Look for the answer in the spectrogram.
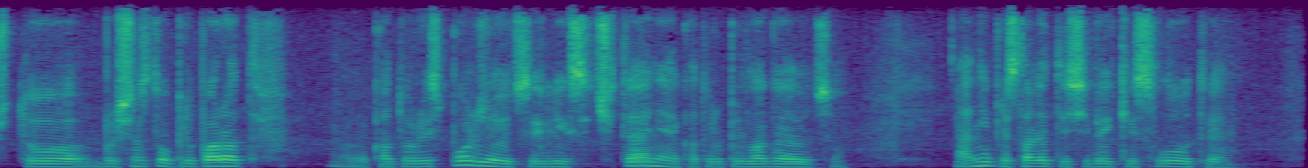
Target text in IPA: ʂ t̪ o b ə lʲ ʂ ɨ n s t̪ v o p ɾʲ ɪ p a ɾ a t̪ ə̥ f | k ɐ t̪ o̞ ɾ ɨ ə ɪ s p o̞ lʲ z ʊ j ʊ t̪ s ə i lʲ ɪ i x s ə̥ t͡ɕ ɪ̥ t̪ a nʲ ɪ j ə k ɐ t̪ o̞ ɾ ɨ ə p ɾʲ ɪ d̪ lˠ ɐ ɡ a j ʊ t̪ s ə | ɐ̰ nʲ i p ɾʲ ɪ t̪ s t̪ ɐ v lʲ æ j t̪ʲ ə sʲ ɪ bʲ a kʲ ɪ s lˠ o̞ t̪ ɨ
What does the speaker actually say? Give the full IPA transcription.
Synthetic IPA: ʂ t̪ o b ə lʲ ʂ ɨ n s t̪ v o p ɾʲ ɪ p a ɾ a t̪ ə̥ f | k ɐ t̪ o̞ ɾ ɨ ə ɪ s p o̞ lʲ z ʊ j ʊ t̪ s ə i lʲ ɪ i x s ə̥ t͡ɕ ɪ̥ t̪ a nʲ ɪ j ə k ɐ t̪ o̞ ɾ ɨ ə p ɾʲ ɪ d̪ lˠ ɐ ɡ a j ʊ t̪ s ə | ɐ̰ nʲ i p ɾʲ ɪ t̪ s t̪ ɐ v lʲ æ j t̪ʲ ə sʲ ɪ bʲ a kʲ ɪ s lˠ o̞ t̪ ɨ

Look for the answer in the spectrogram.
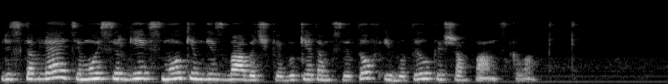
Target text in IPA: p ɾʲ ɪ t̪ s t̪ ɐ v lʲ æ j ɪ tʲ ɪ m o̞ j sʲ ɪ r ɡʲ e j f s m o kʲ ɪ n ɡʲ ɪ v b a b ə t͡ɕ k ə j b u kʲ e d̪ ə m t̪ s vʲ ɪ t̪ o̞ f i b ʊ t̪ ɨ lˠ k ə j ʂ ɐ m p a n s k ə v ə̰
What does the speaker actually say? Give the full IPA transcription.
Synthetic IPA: p ɾʲ ɪ t̪ s t̪ ɐ v lʲ æ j ɪ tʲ ɪ m o̞ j sʲ ɪ r ɡʲ e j f s m o kʲ ɪ n ɡʲ ɪ z b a b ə t͡ɕ k ə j b ʊ kʲ e t̪ ə m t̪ s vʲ ɪ t̪ o̞ f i b ʊ t̪ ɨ lˠ k ə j ʂ ɐ m p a n s k ə v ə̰

